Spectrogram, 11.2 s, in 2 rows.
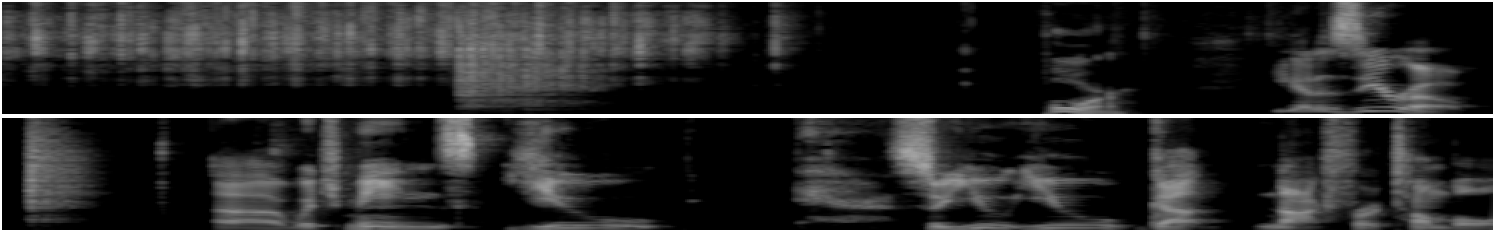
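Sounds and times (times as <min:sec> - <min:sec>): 
dice rattling in a cup or hand: 0:00.0 - 0:03.0
speech: 0:03.9 - 0:05.6, 0:06.4 - 0:11.1.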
